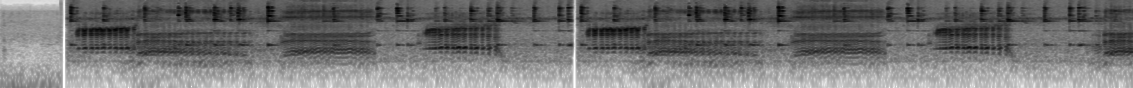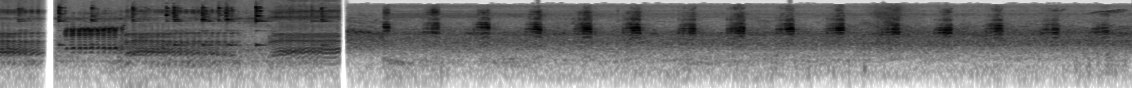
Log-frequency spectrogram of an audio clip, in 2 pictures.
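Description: Sheep bleating, one call after another, for about the first fourteen seconds; then a duck quacking in a steady series, about two quacks a second.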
